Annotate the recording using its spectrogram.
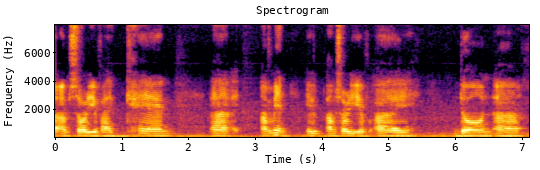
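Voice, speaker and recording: In a room with audible echo, a man speaks at a medium pitch. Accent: Indonesian. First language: Indonesian. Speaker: university student. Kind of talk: class presentation. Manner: halting.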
